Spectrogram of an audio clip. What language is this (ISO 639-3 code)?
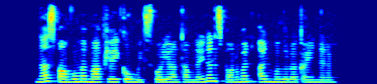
hye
